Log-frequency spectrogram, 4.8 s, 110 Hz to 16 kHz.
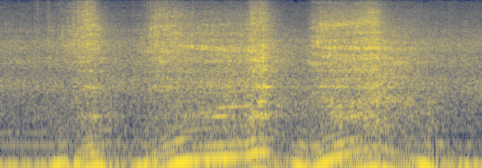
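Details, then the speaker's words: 1971 Dodge-Mitsubishi Galant Colt, original Saturn engine, near-cold start, revved from the rear: smooth rise and fall over a couple of blips, no rattles, knocks or misses, no smoke, only condensation; healthy. "know it doesn't blow smoke or anything like that"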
